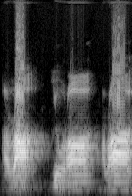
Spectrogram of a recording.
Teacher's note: Kemudian di kata ini yuraun sebelumnya dah kemudian dia berharakat fathah maka dia harus dibaca tafkhim tebal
